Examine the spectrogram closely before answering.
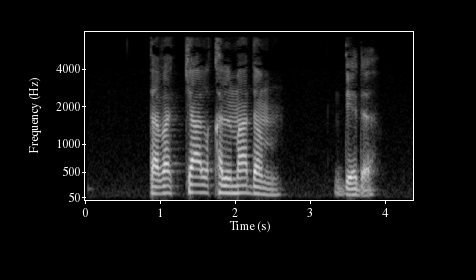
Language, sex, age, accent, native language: Uzbek, male, 18-24, Toshkent viloyati, Uzbek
